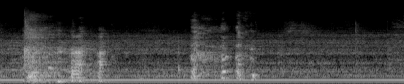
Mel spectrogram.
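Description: Steady electric hum from the band's amplifiers and PA during a pause between songs, broken by a few short sounds from voices in the room.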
